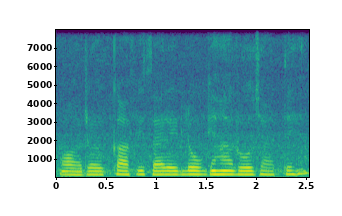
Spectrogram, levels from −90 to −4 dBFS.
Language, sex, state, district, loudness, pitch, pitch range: Hindi, female, Chhattisgarh, Raipur, -13 LUFS, 185 Hz, 185-190 Hz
